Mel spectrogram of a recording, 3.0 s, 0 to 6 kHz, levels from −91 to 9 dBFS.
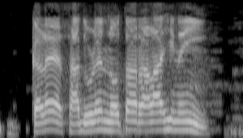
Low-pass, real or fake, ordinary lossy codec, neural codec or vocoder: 5.4 kHz; real; AAC, 32 kbps; none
